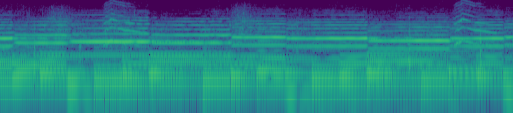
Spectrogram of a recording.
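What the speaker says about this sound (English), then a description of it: "Something else that's different is that a cat will come in." A cat meows in the video game Chrono Cross, a few rising cries over steady, layered background music, with no talking.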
